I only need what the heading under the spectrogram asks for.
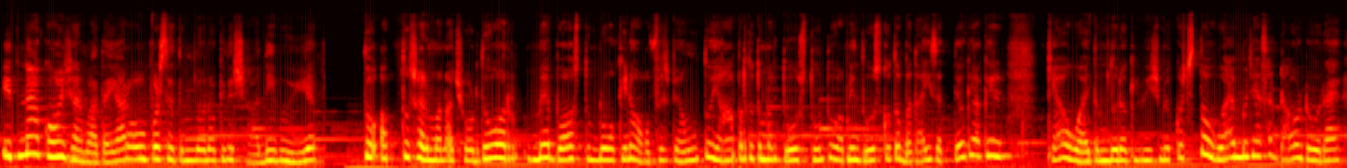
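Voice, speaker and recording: A woman voicing a high-pitched teasing female boss, playful mocking banter, mellow tone, storybook. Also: a little fast, soft background music, natural voice. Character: teasing female boss and friend, shameless joker.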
